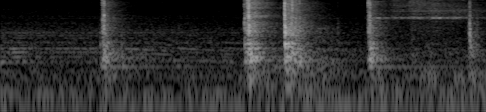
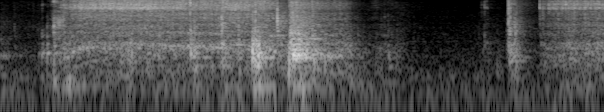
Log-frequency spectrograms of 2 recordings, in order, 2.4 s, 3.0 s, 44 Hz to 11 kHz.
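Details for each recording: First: Sony SL-HF900 VCR after replacing bad idler motor board capacitors and cleaning sticking solenoids: sharp irregular solenoid clicks, no motor hum; on pressing play the drive motor still does not run. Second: Sony SL-HF900 VCR after replacing four bad capacitors on the idler motor circuit board and cleaning sticking solenoids: hissy whirring with sharp clicks as the solenoids now engage normally.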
